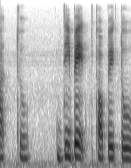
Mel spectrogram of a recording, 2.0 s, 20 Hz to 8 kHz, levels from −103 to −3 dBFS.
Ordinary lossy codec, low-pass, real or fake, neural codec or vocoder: none; 7.2 kHz; real; none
